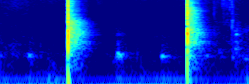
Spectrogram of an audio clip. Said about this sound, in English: Slow clap Anna Navarro.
